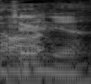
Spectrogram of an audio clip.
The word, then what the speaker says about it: Anya: A-N-Y-A. – Y-A. – Like the Gears of War character. – Anya. – Yeah, Anya. – And that's like the way that you pronounce those A's, the same as you pronounce Anastasia.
